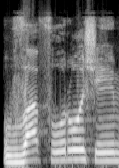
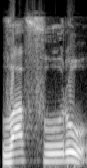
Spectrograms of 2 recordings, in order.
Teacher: واو کو جب پڑھیں گے دونوں اپنے ہونٹ گول کریں گے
